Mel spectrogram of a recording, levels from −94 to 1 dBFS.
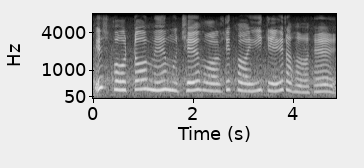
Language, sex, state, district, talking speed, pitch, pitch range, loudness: Hindi, female, Madhya Pradesh, Katni, 110 wpm, 285 Hz, 260-305 Hz, -16 LUFS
